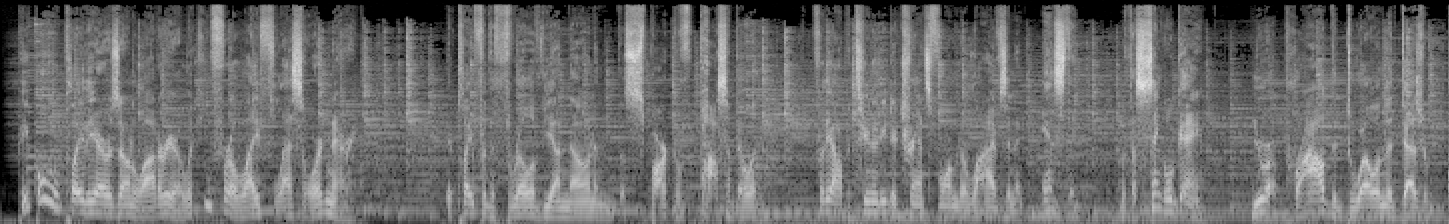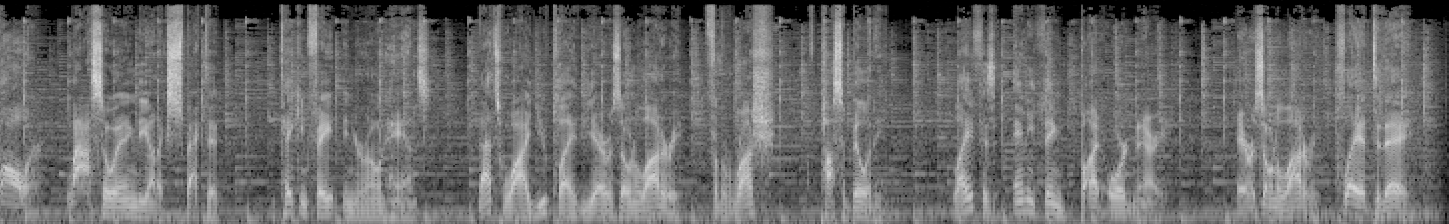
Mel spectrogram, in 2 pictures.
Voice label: conversational male voice over lottery; arizona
